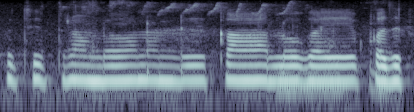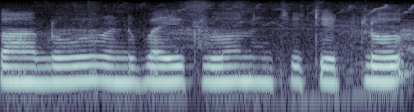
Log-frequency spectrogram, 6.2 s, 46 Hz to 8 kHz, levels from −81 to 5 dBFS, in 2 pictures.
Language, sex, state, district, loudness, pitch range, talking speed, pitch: Telugu, female, Andhra Pradesh, Sri Satya Sai, -16 LUFS, 185-195 Hz, 105 wpm, 190 Hz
